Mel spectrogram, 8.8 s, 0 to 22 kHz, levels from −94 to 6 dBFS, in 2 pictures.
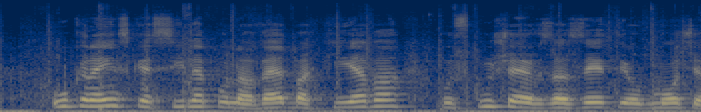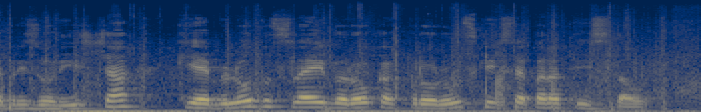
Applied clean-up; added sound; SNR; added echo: none; Livestock, farm animals, working animals; 12 dB; none.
